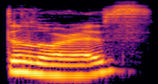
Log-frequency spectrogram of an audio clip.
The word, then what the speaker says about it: Dolores: which dolores um oh that's that was nice dolores yeah do laura stewart glorious the witch the the lore was the right pronunciation of that name dolores and uh frederick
